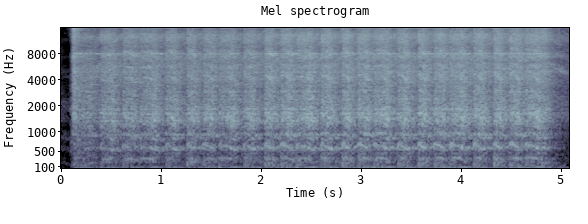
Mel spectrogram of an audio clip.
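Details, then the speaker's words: Scion FR-S with freshly rebuilt engine just reinstalled, fuel pump relay pulled, cranked after filling with oil to prime oil: starter spins at a steady, even chug for about five seconds without firing; normal cranking, no start, oil priming. "okay we pulled out the fuel pump relay which is right here and I'm gonna go ahead and crank the car to get oil through it"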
